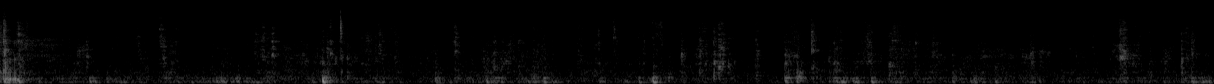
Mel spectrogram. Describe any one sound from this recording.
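Paper crinkles and rustles as it is folded by hand.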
